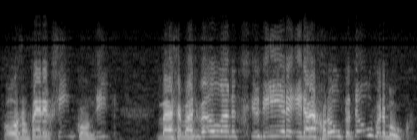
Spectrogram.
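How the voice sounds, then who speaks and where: A man's voice: very high voice, normal speed. A man voicing a shrewd, self-satisfied raven in a children's radio play, talking in a dry, matter-of-fact way. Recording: dull lo-fi old radio recording.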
